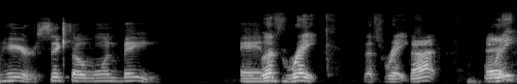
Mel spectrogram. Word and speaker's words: Ruike: It's pronounced Rake.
